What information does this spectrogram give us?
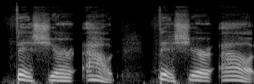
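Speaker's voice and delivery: play-acted shrill, very high scream. Retelling how a drunk girl in a parking lot screamed in the speaker's face, imitating someone screaming. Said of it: "started screaming in my face".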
